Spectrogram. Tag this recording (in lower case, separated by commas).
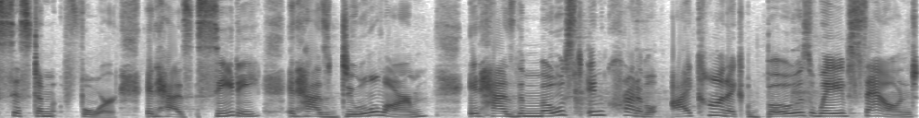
speech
